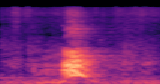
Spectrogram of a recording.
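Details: German Shepherd puppy giving a single short, sharp bark with a quick rise and fall, over a quiet low background hum.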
